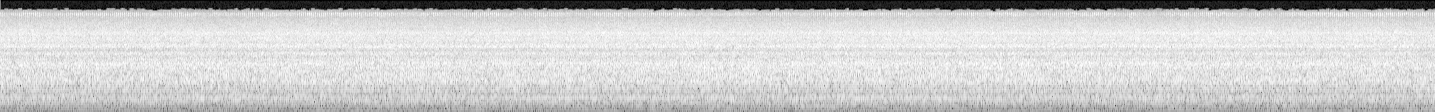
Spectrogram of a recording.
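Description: BGA rework station running steadily after a laptop GPU has been lifted from its board: an even fan-and-air noise with a low hum underneath, unchanging throughout.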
